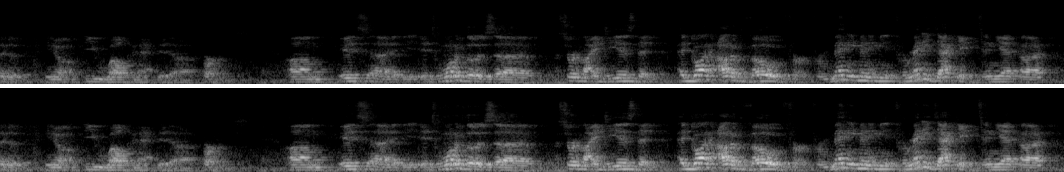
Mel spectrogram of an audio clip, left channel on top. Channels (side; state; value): left; quieter; 4.2 dB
